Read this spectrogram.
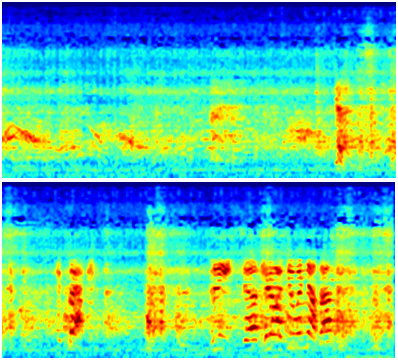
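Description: Video game sounds play from a small laptop speaker.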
